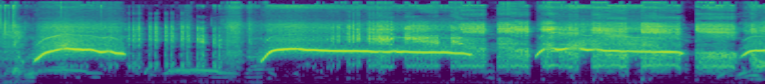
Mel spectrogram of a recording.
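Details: Caged White-breasted Waterhen used as a hunting decoy, calling even while held; three loud drawn-out cries, each rising sharply then holding steady, separated by rapid harsh pulsing bursts.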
